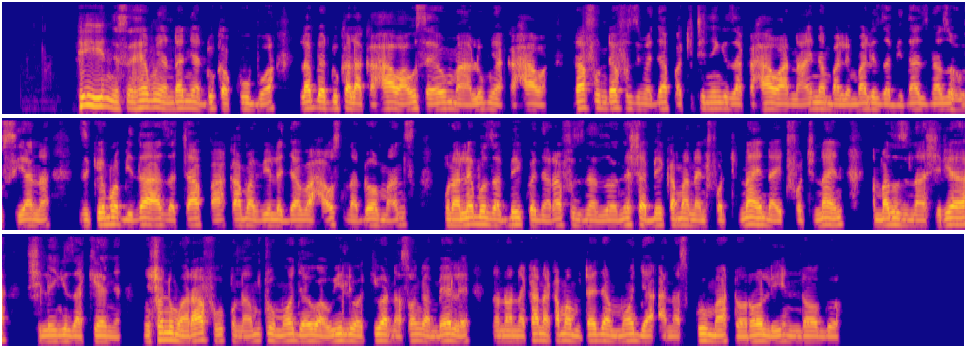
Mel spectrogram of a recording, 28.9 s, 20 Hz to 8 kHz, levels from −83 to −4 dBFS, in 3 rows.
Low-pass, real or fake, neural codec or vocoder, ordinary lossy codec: 7.2 kHz; real; none; MP3, 64 kbps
